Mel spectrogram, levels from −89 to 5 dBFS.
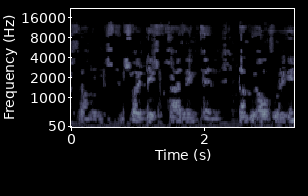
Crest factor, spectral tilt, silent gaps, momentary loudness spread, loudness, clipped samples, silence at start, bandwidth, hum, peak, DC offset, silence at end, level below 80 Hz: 20 dB; -1 dB/octave; none; 9 LU; -43 LUFS; under 0.1%; 0 s; 14 kHz; none; -26 dBFS; under 0.1%; 0 s; -74 dBFS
